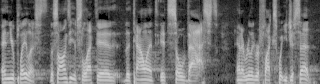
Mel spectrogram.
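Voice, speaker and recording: A man emceeing a live museum event on a handheld mic, brisk and jovial, sometimes tripping over words. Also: medium pitch, steady tone. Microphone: handheld mic at a podium.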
